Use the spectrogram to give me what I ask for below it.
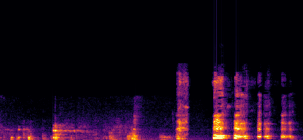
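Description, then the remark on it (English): A dog sitting in its owner's lap barks at the door in a quick run of short, sharp yaps that grow louder toward the end, with softer muffled sounds before them and no one speaking. “He's barking at the door right now, so he might do some barking soon.”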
